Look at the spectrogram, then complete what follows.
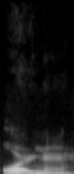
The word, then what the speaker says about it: Ortner: Joe Ortner says just like it's spelled. So Ortner.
